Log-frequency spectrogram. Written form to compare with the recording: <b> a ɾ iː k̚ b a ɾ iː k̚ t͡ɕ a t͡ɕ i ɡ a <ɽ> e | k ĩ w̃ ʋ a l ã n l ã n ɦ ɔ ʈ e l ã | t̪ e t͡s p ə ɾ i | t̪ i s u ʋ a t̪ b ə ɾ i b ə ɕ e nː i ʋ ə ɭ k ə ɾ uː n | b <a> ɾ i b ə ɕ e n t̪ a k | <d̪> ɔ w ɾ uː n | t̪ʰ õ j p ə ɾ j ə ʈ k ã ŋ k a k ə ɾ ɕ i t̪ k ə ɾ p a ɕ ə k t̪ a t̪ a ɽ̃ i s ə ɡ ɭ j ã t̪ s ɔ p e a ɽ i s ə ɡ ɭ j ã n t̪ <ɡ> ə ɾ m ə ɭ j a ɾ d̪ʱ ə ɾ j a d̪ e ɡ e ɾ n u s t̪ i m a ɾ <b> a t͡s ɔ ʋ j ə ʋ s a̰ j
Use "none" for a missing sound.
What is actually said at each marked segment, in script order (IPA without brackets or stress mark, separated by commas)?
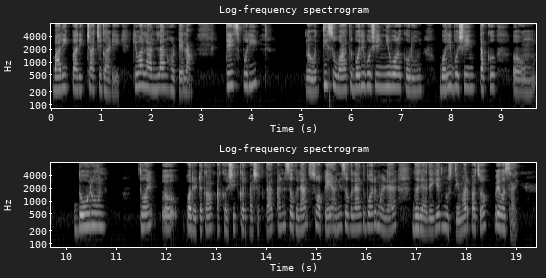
b, ɽ, ə, d̪, b, p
